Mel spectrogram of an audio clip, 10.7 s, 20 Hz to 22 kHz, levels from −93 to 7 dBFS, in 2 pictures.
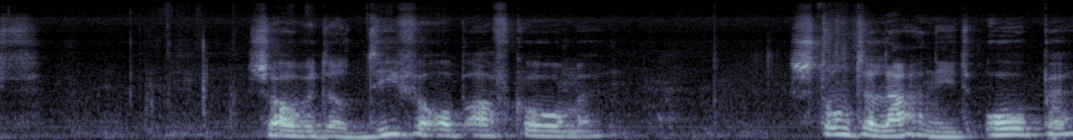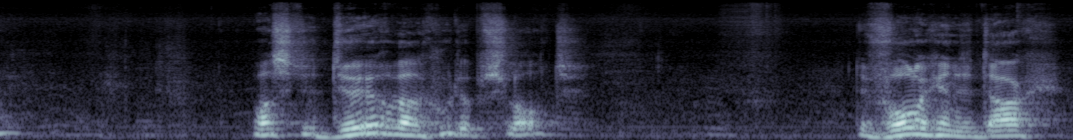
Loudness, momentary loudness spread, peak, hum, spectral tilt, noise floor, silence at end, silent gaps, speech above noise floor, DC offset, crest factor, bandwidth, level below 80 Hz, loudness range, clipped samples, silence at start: -23 LUFS; 19 LU; -2 dBFS; none; -6 dB/octave; -58 dBFS; 0.1 s; none; 36 dB; under 0.1%; 24 dB; 18 kHz; -66 dBFS; 6 LU; under 0.1%; 1.25 s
